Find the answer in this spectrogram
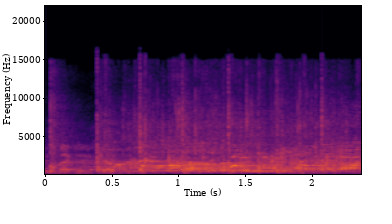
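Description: Hand clapping in a rhythm together with a group of children's voices. The last clear clap comes about a third of a second in, and then the children's voices carry on.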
